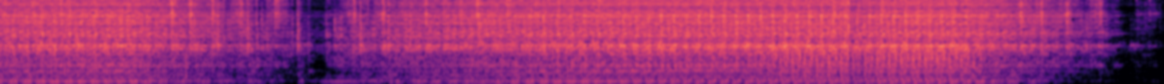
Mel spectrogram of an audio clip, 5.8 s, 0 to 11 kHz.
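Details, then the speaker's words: 3/4-size Singer 128 vintage sewing machine after motor reinstalled: fast steady mechanical chatter about three beats a second carries on for seconds after pedal released, then winds down; runs on, cause not confirmed. "see I had my foot off and it kept going it kept going and going and going like the Energizer rabbit"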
